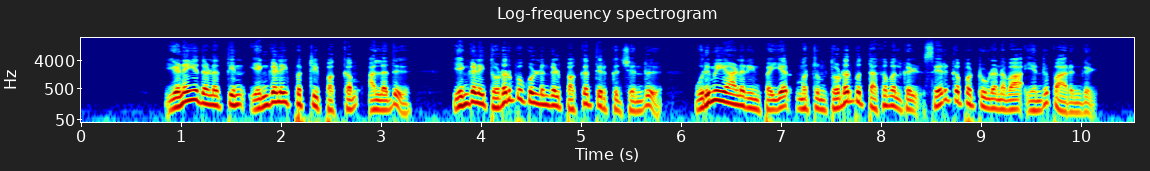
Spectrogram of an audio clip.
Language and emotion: Tamil, neutral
